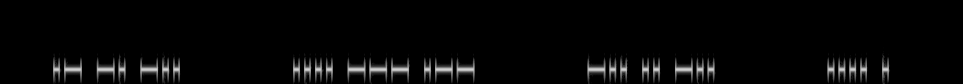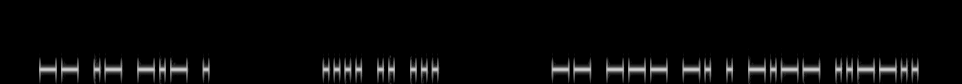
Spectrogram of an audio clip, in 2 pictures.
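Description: Morse code practice at about 22 words per minute, sending sentences built from the 400 most common words with tripled word spacing: a steady mid-pitched tone keyed into quick dots and dashes, grouped into words separated by long silent gaps. No voices, just the clean beeping.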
